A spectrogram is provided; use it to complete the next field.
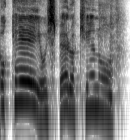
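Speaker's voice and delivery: put-on American accent. Retelling a priest's phone call, imitating his american accent. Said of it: "com aquele sotaque americano".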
